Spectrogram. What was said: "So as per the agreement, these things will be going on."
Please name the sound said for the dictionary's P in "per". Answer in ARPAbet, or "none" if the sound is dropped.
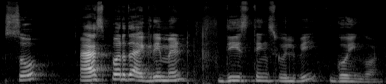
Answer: F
